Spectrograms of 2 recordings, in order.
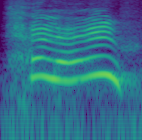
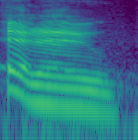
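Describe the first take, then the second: First: Much higher falsetto British lady; horrible female UK voice. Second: Lightly voiced British man; male UK voice. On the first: Gamer trying a female British voice, very high falsetto. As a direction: squeak hello like a British lady. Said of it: "that's horrible". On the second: Gamer testing a UK voice, landing on a male one. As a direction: say hello like a plain British bloke. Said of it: "That's a male voice". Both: Shown as a demonstration.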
